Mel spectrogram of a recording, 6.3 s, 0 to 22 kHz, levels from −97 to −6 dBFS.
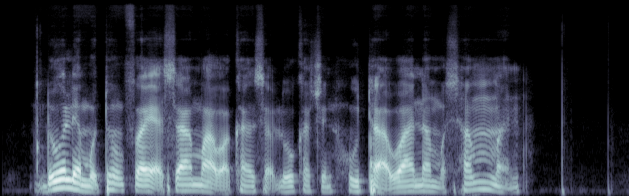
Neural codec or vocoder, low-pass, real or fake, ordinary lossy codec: codec, 44.1 kHz, 7.8 kbps, DAC; 19.8 kHz; fake; none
